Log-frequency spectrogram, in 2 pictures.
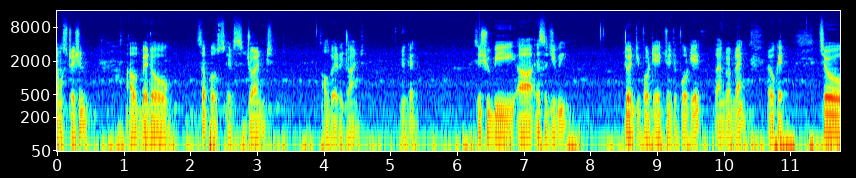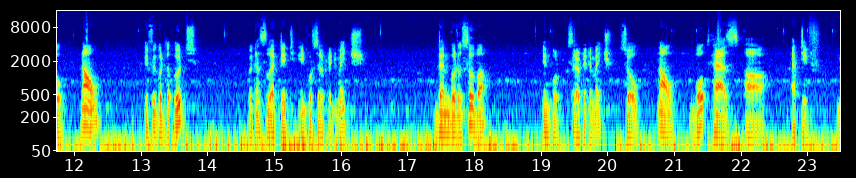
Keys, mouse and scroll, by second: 0.5-3.5 typing, 5.1 click, 5.7-6.0 scroll down 1, 6.0 click, 6.3 scroll down 1, 6.5 click, 9.5 scroll down 1, 10.8 scroll up 2, 12.9 click, 13.9 scroll down 1, 15.5 click, 17.7 click, 19.1 click, 20.9 click, 21.3 click, 21.7 click, 22.0 click, 22.6 click, 23.0 click, 23.3 click.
